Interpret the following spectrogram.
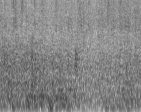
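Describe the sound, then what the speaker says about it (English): An early-morning thunderstorm over Marietta, Georgia, with a low rolling rumble of thunder beneath steady, heavy rain falling on surfaces. "the thunder cracked as the storms rolled through Marietta"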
